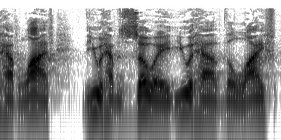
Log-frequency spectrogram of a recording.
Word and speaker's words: Zoe: It's called Zoe. It's Z-O-E, Zoe.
